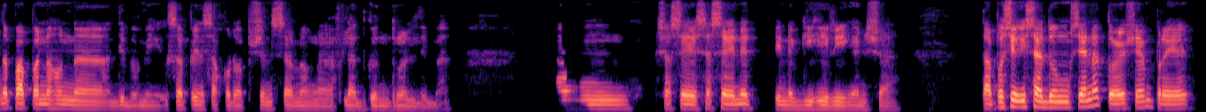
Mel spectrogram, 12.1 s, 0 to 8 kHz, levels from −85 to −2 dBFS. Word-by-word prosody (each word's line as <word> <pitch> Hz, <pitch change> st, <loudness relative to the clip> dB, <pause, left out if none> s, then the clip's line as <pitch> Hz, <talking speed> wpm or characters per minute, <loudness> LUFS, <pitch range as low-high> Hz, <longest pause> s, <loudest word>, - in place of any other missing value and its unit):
napapanahon 120 Hz, -2 st, +2 dB
na 105 Hz, -1 st, 0 dB, 0.3 s
'di 100 Hz, +2 st, -8 dB
ba 95 Hz, -, -10 dB
may 95 Hz, -1 st, -12 dB
usapin 100 Hz, -1 st, -3 dB
sa -, -, -5 dB
corruption 95 Hz, +1 st, -6 dB
sa 100 Hz, -, -3 dB
mga 90 Hz, -2 st, -10 dB
flood 95 Hz, -3 st, -6 dB
control 90 Hz, -1 st, -7 dB
di 80 Hz, 0 st, -15 dB
ba? 85 Hz, -, -16 dB, 1.1 s
Ang 115 Hz, 0 st, -7 dB, 0.8 s
sa -, -, -5 dB
Se 115 Hz, -1 st, +3 dB
sa -, -, -2 dB
Senate 120 Hz, +1 st, +2 dB
pinaghihiringan 100 Hz, -2 st, -3 dB
siya, 90 Hz, +1 st, -8 dB, 0.9 s
tapos 140 Hz, +4 st, +4 dB
yung 160 Hz, -, +9 dB
isa 155 Hz, 0 st, +8 dB
dung 145 Hz, -1 st, +4 dB
Senator 160 Hz, -7 st, +5 dB
siyempre, 120 Hz, -6 st, +1 dB
105 Hz, 135 wpm, -24 LUFS, 95-120 Hz, 1.1 s, yung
